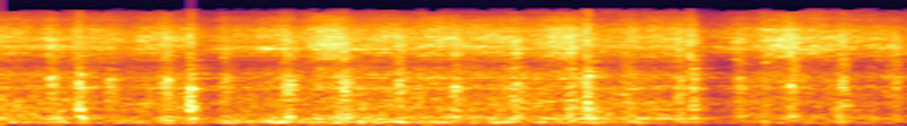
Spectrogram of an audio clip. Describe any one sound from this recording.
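Railway carriages rumble and clatter past close by.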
